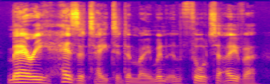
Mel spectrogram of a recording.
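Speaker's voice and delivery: ordinary delivery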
